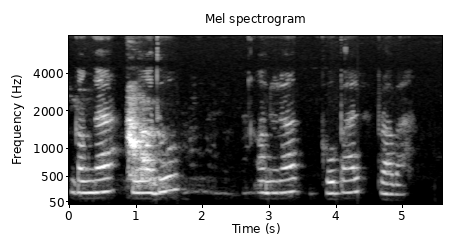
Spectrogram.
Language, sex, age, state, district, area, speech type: Nepali, male, 45-60, West Bengal, Kalimpong, rural, spontaneous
